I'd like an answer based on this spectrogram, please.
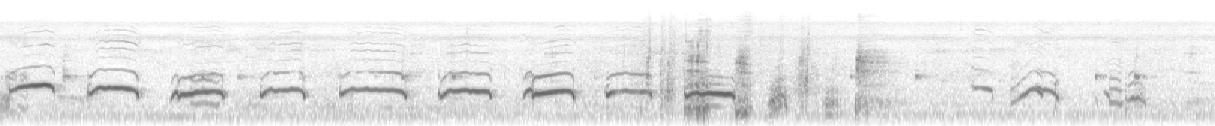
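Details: Puppy whining in a steady series of flat, drawn-out high cries, each about half a second long with short gaps, followed by a burst of scuffling noise and a few softer bent whines.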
